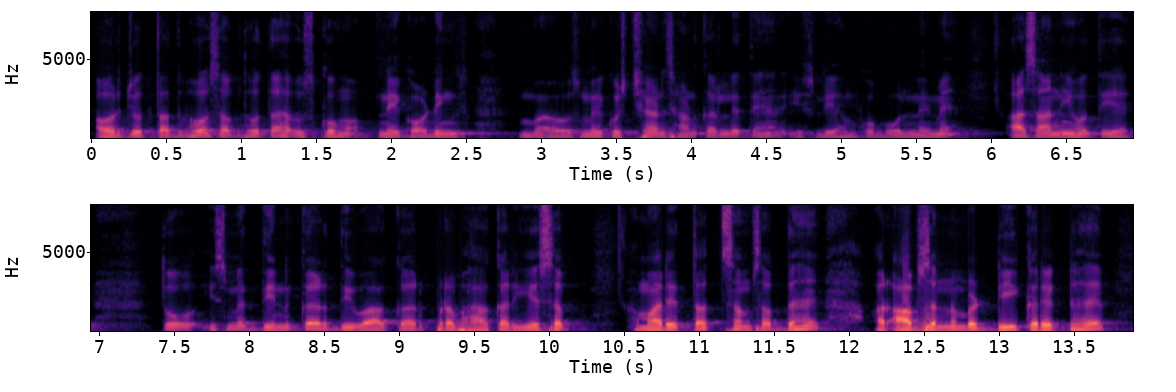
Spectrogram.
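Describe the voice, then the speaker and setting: In this exam-prep lesson, a man speaks in a highish, somewhat mellow voice, with fairly even intonation and a moderate pace. He's a teacher walking through exam questions one step at a time, asking and answering his own questions and restating each answer.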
